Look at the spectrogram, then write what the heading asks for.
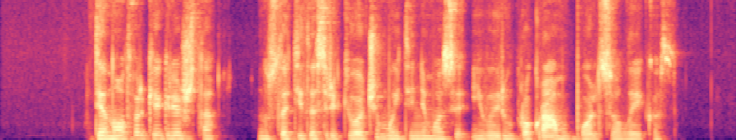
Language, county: Lithuanian, Vilnius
